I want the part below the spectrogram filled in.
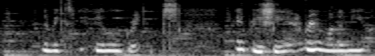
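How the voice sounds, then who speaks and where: A soft-spoken woman doing ASMR gaming commentary, gently reading story text aloud and often dropping to a whisper, in an unhurried way. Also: high voice. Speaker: video game streamer. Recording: quiet background music. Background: soft music.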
